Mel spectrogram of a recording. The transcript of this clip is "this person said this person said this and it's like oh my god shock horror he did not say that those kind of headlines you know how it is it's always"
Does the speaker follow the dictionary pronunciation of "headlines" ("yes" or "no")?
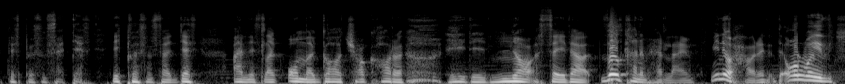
yes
